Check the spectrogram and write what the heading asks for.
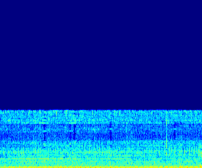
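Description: Kubota tractor's diesel engine running steadily as the tractor pushes snow with its front blade.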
